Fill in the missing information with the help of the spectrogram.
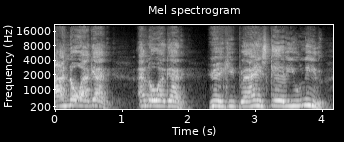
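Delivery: high-pitched indignant retort; imitated defiance. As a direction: fire back as the riled customer. Customer snaps back defiantly.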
